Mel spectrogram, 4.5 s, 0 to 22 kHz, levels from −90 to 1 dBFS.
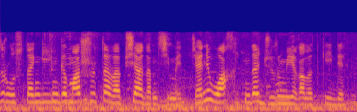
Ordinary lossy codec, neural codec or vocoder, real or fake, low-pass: none; none; real; none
